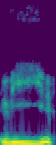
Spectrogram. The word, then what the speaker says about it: ville: au début V oui pas V ville non c'est une exception si une exception oui on va prononcer fille très bien LEtr ou n'est pas dés comme ça et il très bien comme famille aussi comme fille il très bien mais ville c'est l'exception ville très bien mais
